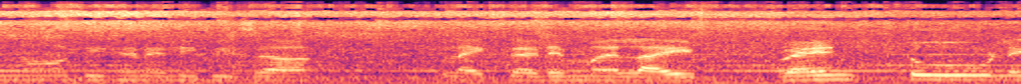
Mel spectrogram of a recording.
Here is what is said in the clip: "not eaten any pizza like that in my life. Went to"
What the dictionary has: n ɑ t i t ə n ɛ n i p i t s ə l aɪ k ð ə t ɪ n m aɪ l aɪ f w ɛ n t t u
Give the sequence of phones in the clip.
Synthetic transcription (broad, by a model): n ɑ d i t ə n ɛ l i b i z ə l aɪ k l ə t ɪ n m aɪ l aɪ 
